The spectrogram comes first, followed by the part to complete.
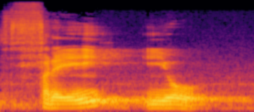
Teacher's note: Tá no E, desceu para o I. Ditongo decrescente.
